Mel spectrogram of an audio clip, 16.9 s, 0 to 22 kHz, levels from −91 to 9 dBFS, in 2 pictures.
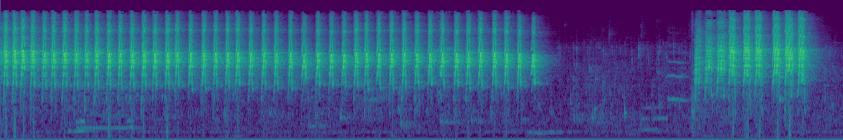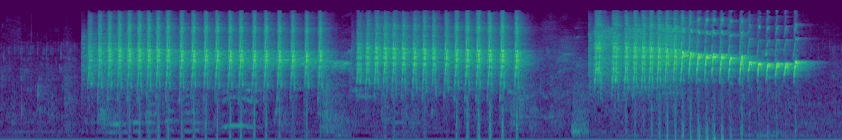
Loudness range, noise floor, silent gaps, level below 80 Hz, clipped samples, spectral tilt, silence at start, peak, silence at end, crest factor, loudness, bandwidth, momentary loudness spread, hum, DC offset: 6 LU; -56 dBFS; none; -60 dBFS; under 0.1%; 4.5 dB/octave; 0 s; -2 dBFS; 0.3 s; 16 dB; -14 LUFS; 16.5 kHz; 8 LU; none; 0.1%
